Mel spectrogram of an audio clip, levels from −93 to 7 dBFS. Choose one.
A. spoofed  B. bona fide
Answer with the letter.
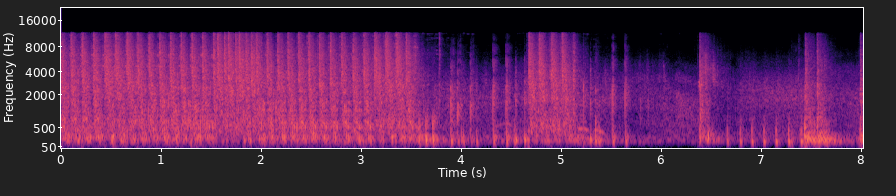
B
